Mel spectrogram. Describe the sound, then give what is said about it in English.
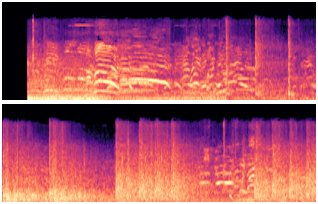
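Gunshots recorded on bodycam footage: several sharp, loud cracks break through a steady rush of noise, with people talking and shouting throughout. “Shots fired.”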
